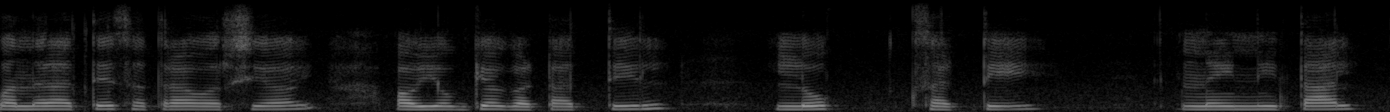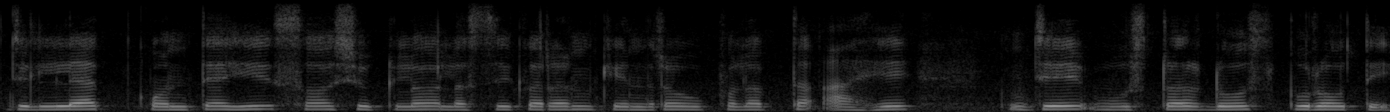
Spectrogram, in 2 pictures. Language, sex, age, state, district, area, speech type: Marathi, female, 18-30, Maharashtra, Amravati, urban, read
